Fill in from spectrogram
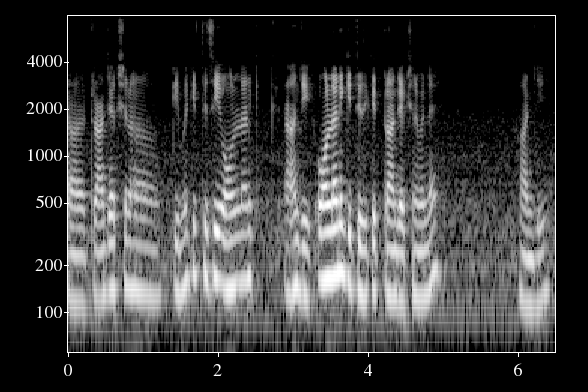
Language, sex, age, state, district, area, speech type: Punjabi, male, 18-30, Punjab, Mansa, urban, spontaneous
